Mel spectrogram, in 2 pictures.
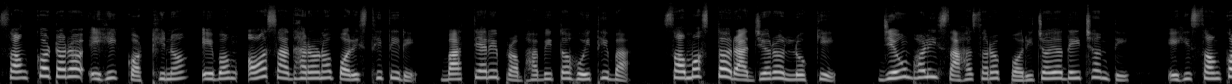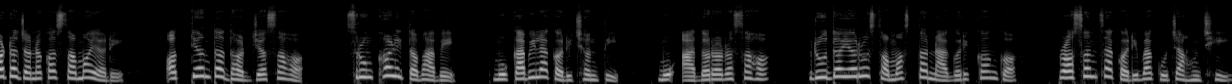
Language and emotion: Odia, neutral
